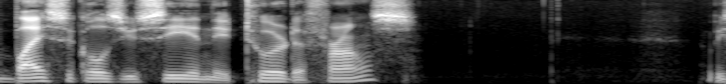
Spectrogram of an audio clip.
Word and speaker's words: Tour de France: We say Tour de France. We don't say Tour de Francia, as you say in Spanish. We try to pronounce it in French when we're speaking English.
